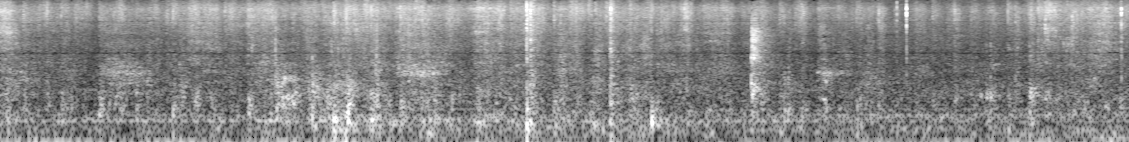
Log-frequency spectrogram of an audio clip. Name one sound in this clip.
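Bodies thud and shuffle on a padded mat.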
